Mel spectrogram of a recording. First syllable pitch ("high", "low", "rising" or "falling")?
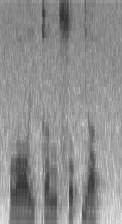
low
